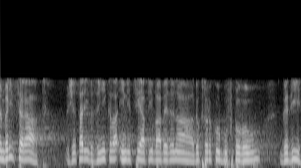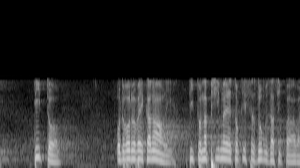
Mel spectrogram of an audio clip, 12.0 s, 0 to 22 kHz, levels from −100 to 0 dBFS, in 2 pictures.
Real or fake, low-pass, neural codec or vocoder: real; 3.6 kHz; none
